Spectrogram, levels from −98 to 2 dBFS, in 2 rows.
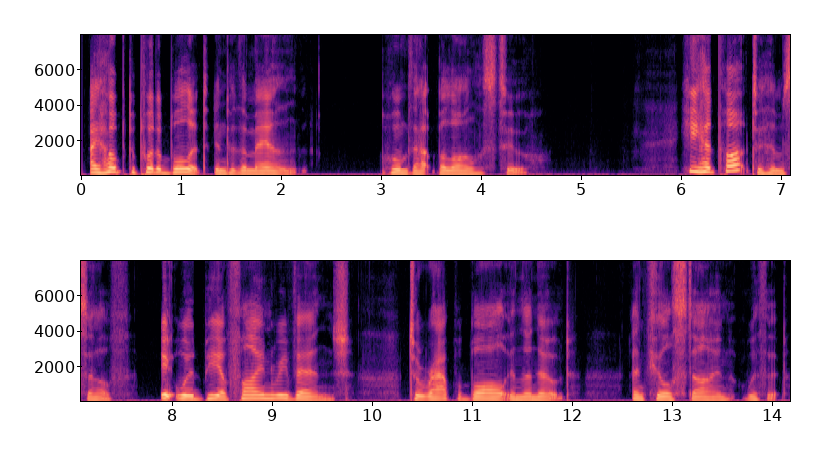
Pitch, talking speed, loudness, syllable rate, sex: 180 Hz, 150 wpm, -19 LUFS, 4.3 syllables/s, female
